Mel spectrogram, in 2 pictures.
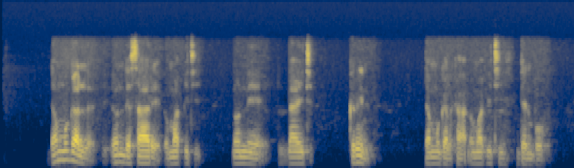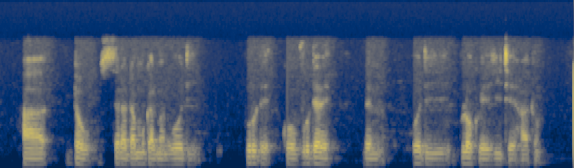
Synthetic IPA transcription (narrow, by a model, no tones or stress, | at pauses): damːuɡaljɔndɛsaːɾɛ̰ɗɔmaɓːiti | nɔnːɛ | lajt | ɡ̥ɾin | d̥amːuɡalkaɗɔ̰maɓːitʰindɛnbɔ | ha | dɔwsɛɾadamːuɡalmanwodi | b̥uɾɗɛkɔbuɾdɛɾɛ | ndɛn | oːdiblɔkwɛhiːtʰɛhaːtun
